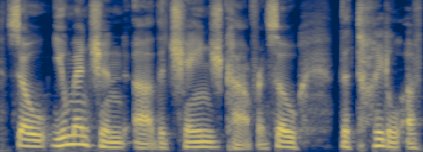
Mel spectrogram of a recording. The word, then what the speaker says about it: CHAINge: But change is spelled C H A I N G E. So like like supply chain but also change.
